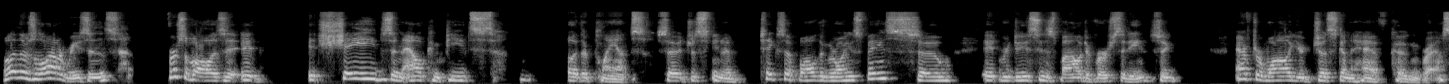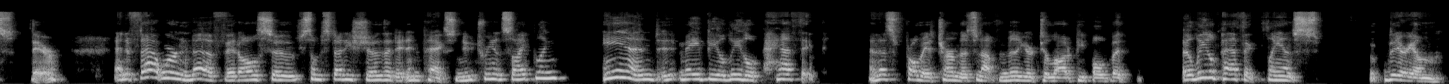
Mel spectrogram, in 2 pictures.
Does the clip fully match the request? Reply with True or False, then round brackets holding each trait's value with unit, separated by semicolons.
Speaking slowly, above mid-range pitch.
False (170 wpm; 205 Hz)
